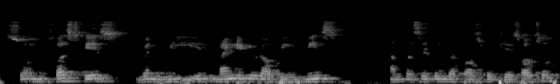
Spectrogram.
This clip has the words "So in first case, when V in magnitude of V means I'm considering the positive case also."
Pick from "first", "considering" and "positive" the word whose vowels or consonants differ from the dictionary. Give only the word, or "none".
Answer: considering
